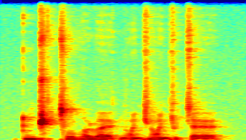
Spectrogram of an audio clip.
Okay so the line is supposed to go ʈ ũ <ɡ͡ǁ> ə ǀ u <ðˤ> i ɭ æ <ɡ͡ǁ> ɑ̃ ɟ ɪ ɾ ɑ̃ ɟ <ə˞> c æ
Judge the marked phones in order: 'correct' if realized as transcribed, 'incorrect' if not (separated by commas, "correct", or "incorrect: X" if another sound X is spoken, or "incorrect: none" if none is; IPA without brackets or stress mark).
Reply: correct, correct, incorrect: ɡ, correct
